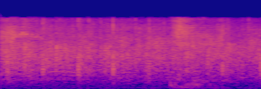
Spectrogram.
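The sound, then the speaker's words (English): A church audience claps their hands in praise of the Lord in a steady, dense wash of applause that continues throughout, with a brief murmur of voices rising underneath partway through. “Somebody clap your hands with me and praise the Lord.”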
